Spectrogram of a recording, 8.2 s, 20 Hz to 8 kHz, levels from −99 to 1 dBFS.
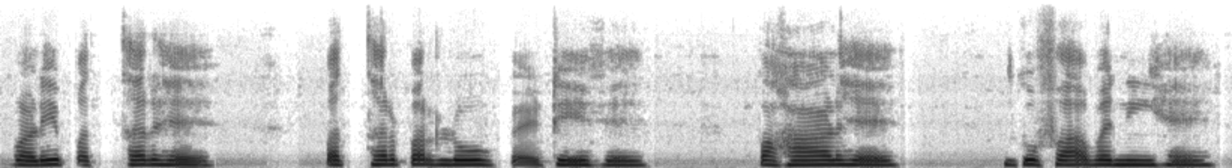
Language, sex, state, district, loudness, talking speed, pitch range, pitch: Hindi, female, Andhra Pradesh, Chittoor, -14 LUFS, 80 wpm, 195-210 Hz, 205 Hz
